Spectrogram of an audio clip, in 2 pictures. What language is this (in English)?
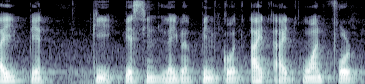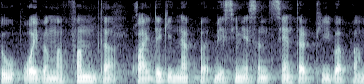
Manipuri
